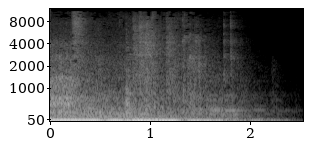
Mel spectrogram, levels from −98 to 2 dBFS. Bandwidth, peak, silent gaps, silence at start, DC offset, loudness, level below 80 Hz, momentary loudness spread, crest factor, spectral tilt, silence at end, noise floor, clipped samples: 9.2 kHz; -16 dBFS; none; 0 s; under 0.1%; -35 LUFS; -28 dBFS; 15 LU; 12 dB; -5.5 dB/octave; 0.45 s; -50 dBFS; under 0.1%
